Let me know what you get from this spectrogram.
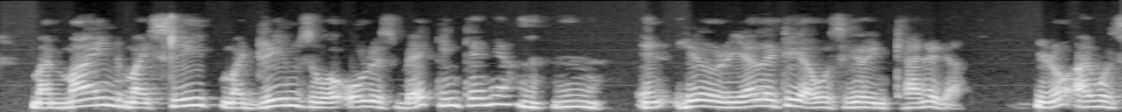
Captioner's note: mmm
